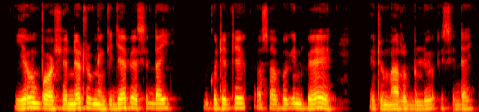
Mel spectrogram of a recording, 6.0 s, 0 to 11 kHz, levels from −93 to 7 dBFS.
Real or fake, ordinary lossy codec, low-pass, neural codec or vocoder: fake; none; 9.9 kHz; vocoder, 44.1 kHz, 128 mel bands, Pupu-Vocoder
